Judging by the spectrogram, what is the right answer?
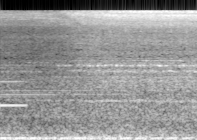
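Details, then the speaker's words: Old truck that used to stall without throttle, after cleaning a clogged throttle body and a dirty IAC motor. Steady low engine drone holding even with no throttle and no hunting or stumbling. Normal idle. "so now i can start the car and it idles on his own without me holding my feet foot on the gas pedal"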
